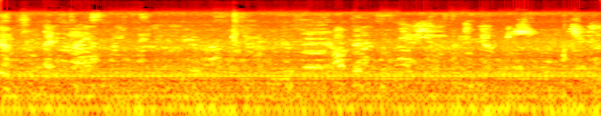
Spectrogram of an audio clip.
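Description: Passenger train running, heard from inside the carriage: a steady low rumble with a constant hum, and passengers talking over it.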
